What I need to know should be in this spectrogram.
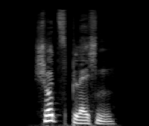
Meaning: dative plural of Schutzblech
- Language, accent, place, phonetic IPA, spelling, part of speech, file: German, Germany, Berlin, [ˈʃʊt͡sˌblɛçn̩], Schutzblechen, noun, De-Schutzblechen.ogg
